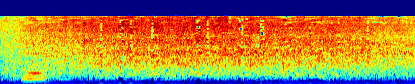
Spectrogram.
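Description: A large congregation applauding: a steady, even wash of clapping that comes in about half a second in and holds.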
